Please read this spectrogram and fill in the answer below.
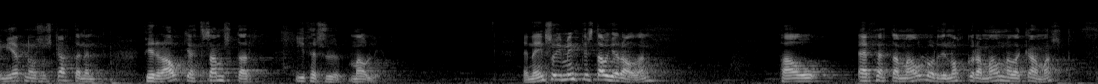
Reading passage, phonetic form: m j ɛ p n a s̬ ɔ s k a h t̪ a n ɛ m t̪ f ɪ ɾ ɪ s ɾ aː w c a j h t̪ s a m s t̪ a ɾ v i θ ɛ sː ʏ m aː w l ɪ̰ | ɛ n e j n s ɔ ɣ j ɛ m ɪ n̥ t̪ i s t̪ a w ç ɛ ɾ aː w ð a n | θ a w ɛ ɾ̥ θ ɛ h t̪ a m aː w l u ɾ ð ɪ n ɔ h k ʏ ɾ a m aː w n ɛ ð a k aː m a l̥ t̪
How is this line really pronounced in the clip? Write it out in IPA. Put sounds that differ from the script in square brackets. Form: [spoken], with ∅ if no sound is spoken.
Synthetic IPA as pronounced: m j ɛ p n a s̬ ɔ s k a h t̪ a n ɛ m t̪ f ɪ ɾ ɪ [∅] ɾ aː w c a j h t̪ s a m s t̪ a ɾ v i θ ɛ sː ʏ m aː w l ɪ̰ | ɛ n e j n s ɔ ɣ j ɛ m ɪ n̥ t̪ [ɪ] s t̪ a w ç ɛ ɾ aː w ð a n | θ a w ɛ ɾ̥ θ ɛ h t̪ a m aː w l [ɔ] ɾ ð ɪ n ɔ h k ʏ ɾ a m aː w n [a] ð a k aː m a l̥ t̪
